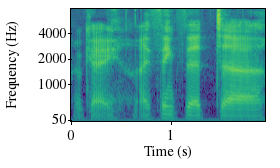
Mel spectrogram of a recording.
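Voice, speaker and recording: Male analyst, lowish pitch with a very sharp, bright edge, informal tutorial delivery, close and dry. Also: level tone, slow, creaky, no room sound. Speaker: market analyst presenter. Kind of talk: informal screen-share chart commentary.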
